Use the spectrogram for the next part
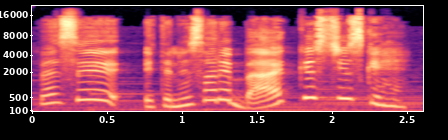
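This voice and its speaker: A woman voicing an eager, talkative elder sister-in-law in an animated story, bubbly and emphatic. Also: high-pitched, a little slow, faint music behind, pitched above the performer's own voice. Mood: excited. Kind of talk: animated cartoon story dialogue.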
